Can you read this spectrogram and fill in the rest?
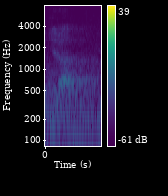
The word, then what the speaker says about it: Gujarat: How do you say Gujarat? – Gujarat. – See, Gujarat. Not, I do it wrong.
